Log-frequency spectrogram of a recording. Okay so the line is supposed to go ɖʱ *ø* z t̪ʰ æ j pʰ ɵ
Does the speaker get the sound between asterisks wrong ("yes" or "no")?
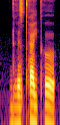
yes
